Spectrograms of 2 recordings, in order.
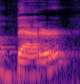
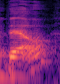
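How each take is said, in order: First: It is said in an American accent. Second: South London accent, dropping the t and r. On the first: "o americano fala better" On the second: "O sul de Londres, eles cortam os T's e não falam R"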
